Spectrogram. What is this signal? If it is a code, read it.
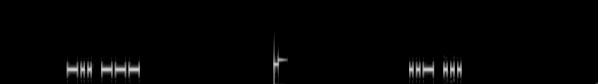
Morse code, heard as a keyed tone, about 35 wpm, 700 Hz. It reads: DO US
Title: Two Letter Words - 35wpm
